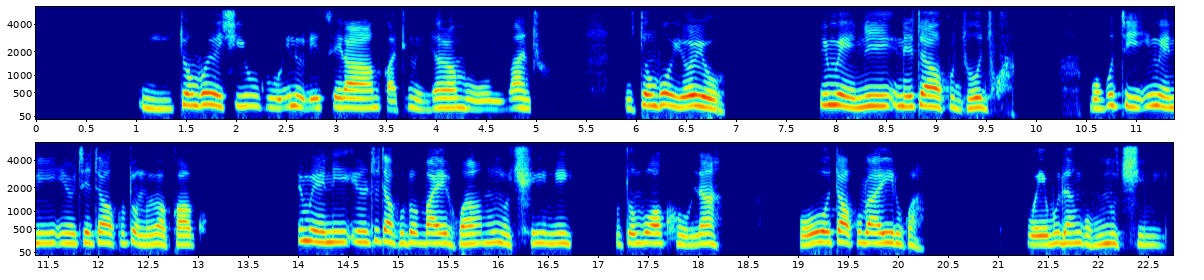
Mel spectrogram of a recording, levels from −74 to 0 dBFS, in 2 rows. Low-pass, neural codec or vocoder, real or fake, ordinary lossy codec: 5.4 kHz; codec, 16 kHz, 2 kbps, X-Codec, HuBERT features, trained on balanced general audio; fake; Opus, 64 kbps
